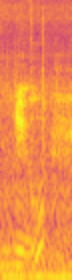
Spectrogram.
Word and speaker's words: Gnu: Now, wildebeest are known by a second name, and that's Gnu. That's spelled G-N-U, and that comes from the grunting sounds that they make.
